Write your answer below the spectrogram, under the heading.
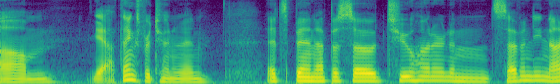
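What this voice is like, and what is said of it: Usual voice. Nothing is said of it.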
